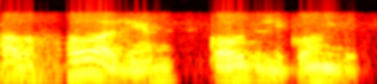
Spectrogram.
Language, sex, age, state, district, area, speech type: Odia, male, 45-60, Odisha, Nuapada, urban, conversation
